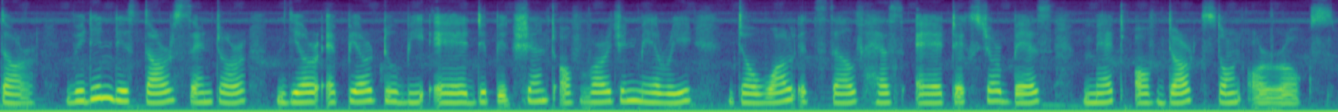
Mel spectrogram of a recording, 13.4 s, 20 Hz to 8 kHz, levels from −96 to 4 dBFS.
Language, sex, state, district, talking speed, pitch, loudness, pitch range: English, female, Nagaland, Kohima, 115 wpm, 205 Hz, -16 LUFS, 195-225 Hz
